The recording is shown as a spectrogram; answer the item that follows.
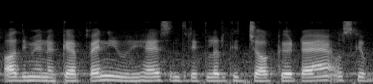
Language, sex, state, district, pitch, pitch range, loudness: Hindi, female, Haryana, Jhajjar, 170 Hz, 165-175 Hz, -17 LUFS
